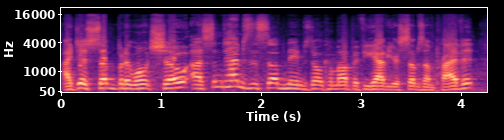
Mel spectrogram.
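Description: A man commentating his live game stream, chatting along and greeting viewers by name with sudden excited outbursts. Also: high-pitched, quick pace.

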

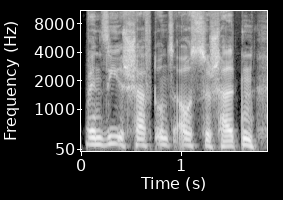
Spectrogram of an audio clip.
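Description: Male reader doing a worried father, anxious, agitated, slightly raised pitch, dry studio sound. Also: normal speed, creaky, no echo. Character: worried middle-aged father, desperate, pleading. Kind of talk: audiobook character reading.

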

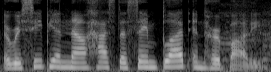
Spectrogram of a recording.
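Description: A woman reading a scripted news voice-over in an even, measured way. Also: mid-range voice. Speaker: news narrator. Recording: voice-over with loud music bed.

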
